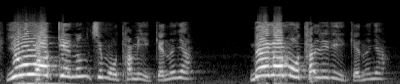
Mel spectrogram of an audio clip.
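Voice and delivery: loud, high, rising rhetorical demand; indignant challenge. Acted. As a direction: hurl the question as an offended God. Same verse as God's indignant challenge.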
